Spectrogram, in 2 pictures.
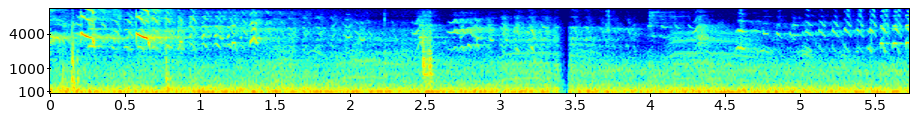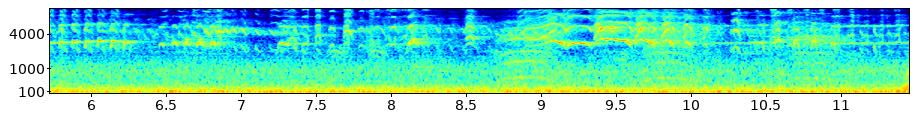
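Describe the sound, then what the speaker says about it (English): Whistling ducks call near a lakeside seawall, with high whistled chirps in bursts over a low rumbling background; the calls are moderately clear, heavier at the start and again near the end. "Whistling ducks, I think."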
